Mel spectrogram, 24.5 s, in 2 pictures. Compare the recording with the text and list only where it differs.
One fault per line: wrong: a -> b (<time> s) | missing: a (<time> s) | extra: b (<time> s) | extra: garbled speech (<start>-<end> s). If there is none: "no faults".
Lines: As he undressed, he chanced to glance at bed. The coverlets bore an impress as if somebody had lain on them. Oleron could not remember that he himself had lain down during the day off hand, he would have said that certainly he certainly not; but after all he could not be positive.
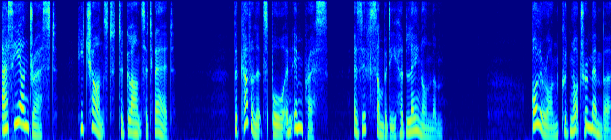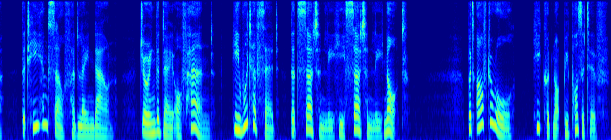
no faults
